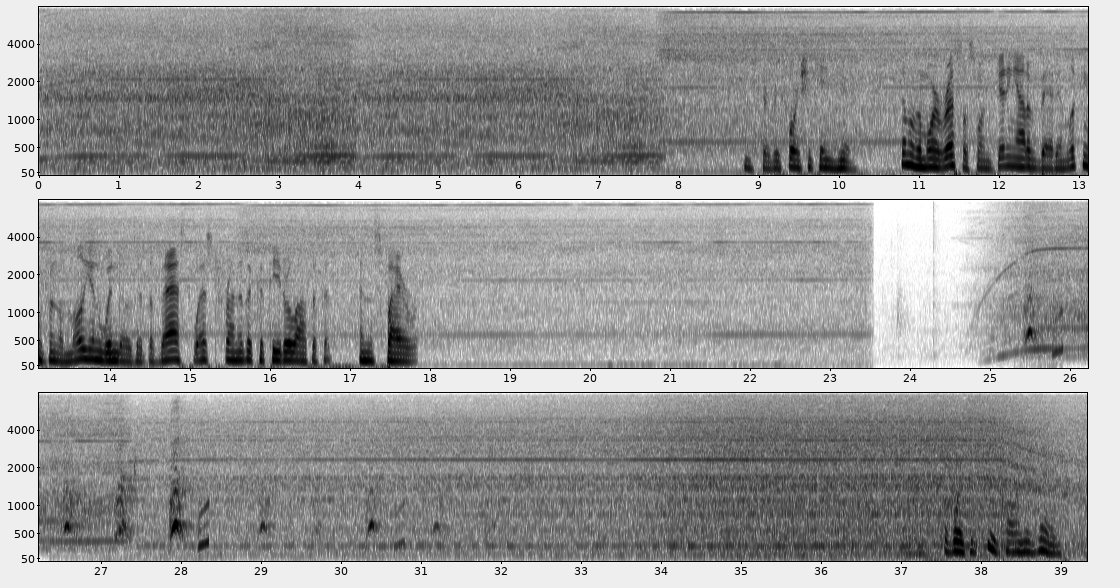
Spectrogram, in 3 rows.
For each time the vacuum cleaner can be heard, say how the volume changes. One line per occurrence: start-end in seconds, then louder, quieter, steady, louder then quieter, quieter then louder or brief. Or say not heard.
0.0-39.2 quieter then louder.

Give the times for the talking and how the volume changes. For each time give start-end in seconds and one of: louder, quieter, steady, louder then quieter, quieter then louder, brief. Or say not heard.
8.8-17.9 steady
37.0-39.1 brief.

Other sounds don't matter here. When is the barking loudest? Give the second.
28 s.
